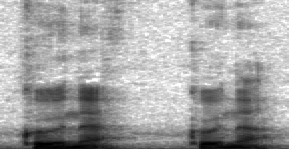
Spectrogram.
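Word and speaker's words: кӯҳна: The word کهنه, which means old, usually people don't pronounce he in the middle. So it sounds like کهنه without he.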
